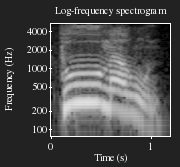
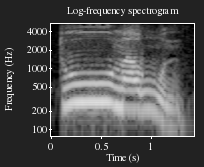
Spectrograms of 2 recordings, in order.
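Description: Both takes have the same delivery.

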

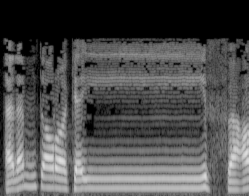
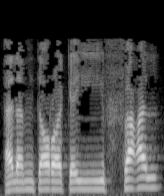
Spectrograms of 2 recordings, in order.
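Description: First: The vowel in kayf is held for six beats. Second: The vowel in kayf is held for two beats. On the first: "أو نمد ستا" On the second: "هي حركتين"

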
